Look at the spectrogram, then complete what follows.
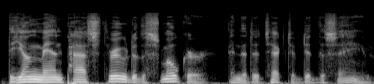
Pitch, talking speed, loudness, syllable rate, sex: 95 Hz, 225 wpm, -17 LUFS, 5.6 syllables/s, male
